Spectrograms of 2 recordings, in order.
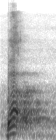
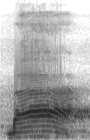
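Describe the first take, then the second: First: The vowel ends abruptly in a glottal stop. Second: The vowel is long with no glottal stop. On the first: The speaker calls it wrong. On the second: The speaker calls it right.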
